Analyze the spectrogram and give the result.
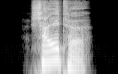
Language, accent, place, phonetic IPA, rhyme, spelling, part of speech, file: German, Germany, Berlin, [ˈʃaltə], -altə, schallte, verb, De-schallte.ogg
- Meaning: inflection of schallen: 1. first/third-person singular preterite 2. first/third-person singular subjunctive II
